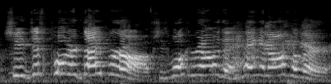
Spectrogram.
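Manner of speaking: high, loud and urgent; real exasperated alarm. Real, not acted. Urgently reports child's diaper mishap.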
